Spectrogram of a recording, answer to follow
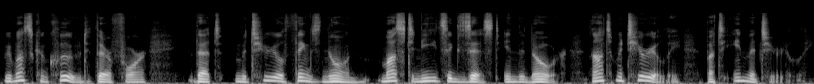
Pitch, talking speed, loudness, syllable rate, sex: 130 Hz, 135 wpm, -19 LUFS, 5.1 syllables/s, male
